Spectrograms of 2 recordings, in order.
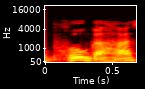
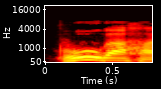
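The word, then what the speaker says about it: ভোগাঃ: ইয়াসাম অর্থে কাংসিতম রাজ্যম ভোগাহ সুখানিচ রাজ্যম ভুগা সুখানিচ এটা এভাবে উচ্চারণ করব ভোগাহা না বলে ভোগাহ এভাবে বলতে পারবো আমরা রাজ্যম ভুগা সুখানিচ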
